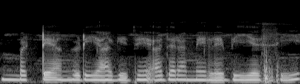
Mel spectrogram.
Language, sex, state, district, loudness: Kannada, female, Karnataka, Raichur, -18 LUFS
